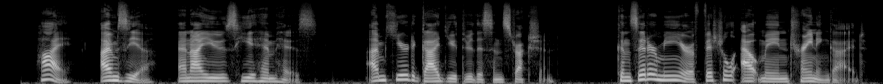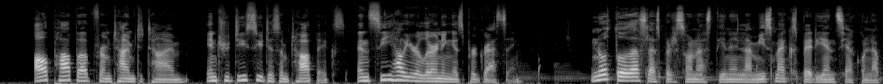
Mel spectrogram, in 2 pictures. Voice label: eLearning Bilingual; Voiceover for e-Learning

